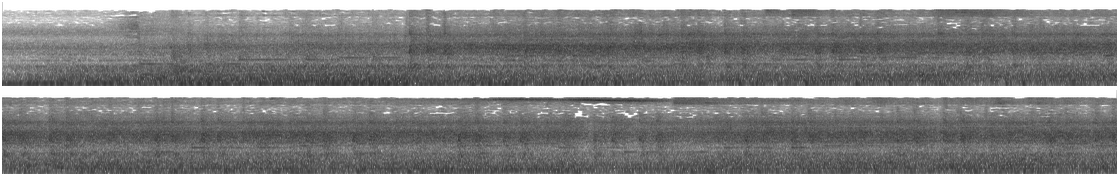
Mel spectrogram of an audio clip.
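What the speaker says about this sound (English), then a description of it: "The train is approaching." A train crossing the Huaykhayung railway bridge in Thailand rumbles past continuously and loudly, wheels clattering on the rails with a steady metallic roar throughout.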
